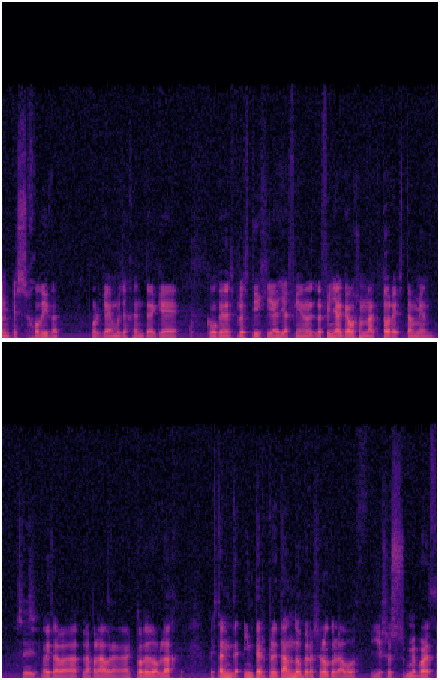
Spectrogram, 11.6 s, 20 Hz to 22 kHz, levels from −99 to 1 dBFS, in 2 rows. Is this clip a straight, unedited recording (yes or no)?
yes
